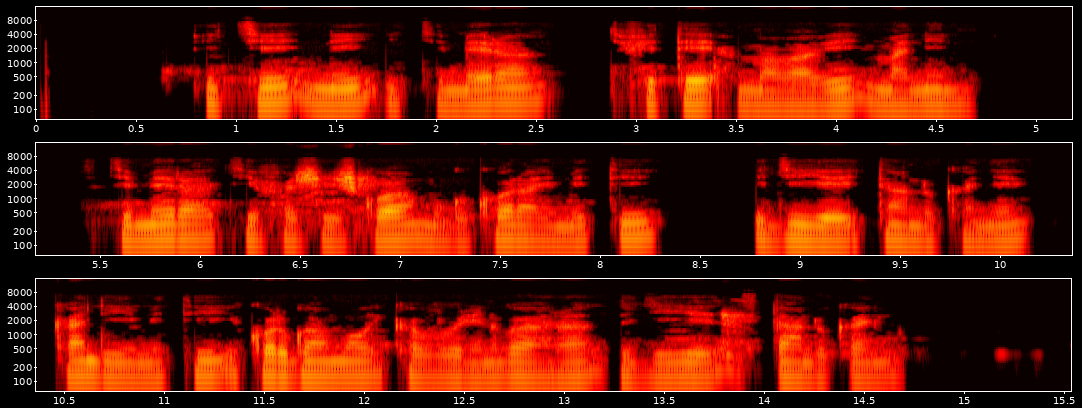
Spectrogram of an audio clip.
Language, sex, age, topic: Kinyarwanda, male, 18-24, health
